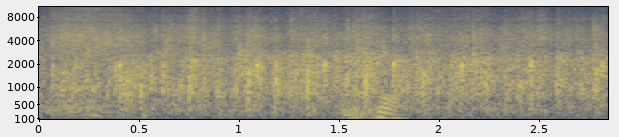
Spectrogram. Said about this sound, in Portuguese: Quantos querem guardar as boas novas de Jesus no coração? Dê um aplauso ao Senhor.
